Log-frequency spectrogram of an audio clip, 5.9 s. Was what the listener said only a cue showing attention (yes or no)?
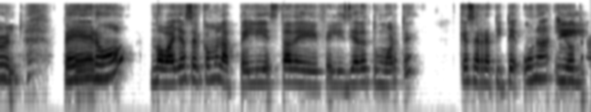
yes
